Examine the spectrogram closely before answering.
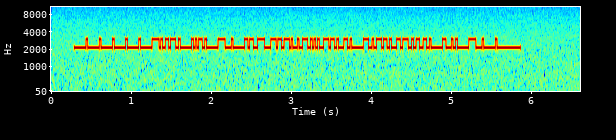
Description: RTTY (45.45 baud, 850 Hz shift), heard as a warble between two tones, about 2550 Hz centre. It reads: SOLO HAY UN UNICO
